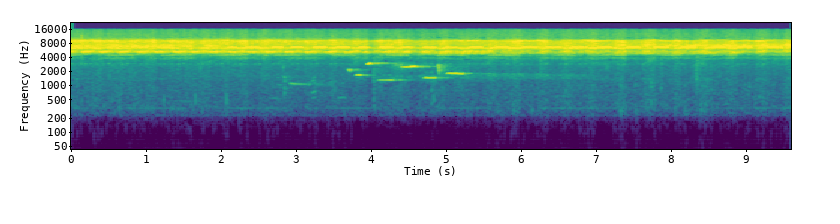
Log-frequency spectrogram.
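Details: Musician wren singing a melodious series of clear, pure whistled notes at varied pitches, some rising and some falling, over a loud constant high hiss of insects.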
